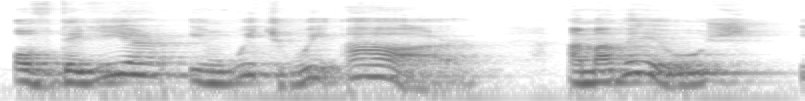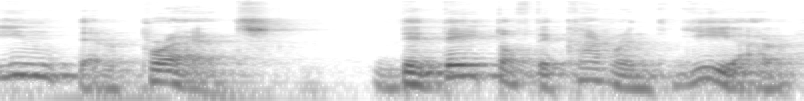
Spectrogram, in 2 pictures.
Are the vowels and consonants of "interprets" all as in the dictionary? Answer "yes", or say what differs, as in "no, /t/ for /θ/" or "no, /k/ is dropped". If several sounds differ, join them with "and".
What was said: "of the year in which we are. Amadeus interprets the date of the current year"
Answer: yes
